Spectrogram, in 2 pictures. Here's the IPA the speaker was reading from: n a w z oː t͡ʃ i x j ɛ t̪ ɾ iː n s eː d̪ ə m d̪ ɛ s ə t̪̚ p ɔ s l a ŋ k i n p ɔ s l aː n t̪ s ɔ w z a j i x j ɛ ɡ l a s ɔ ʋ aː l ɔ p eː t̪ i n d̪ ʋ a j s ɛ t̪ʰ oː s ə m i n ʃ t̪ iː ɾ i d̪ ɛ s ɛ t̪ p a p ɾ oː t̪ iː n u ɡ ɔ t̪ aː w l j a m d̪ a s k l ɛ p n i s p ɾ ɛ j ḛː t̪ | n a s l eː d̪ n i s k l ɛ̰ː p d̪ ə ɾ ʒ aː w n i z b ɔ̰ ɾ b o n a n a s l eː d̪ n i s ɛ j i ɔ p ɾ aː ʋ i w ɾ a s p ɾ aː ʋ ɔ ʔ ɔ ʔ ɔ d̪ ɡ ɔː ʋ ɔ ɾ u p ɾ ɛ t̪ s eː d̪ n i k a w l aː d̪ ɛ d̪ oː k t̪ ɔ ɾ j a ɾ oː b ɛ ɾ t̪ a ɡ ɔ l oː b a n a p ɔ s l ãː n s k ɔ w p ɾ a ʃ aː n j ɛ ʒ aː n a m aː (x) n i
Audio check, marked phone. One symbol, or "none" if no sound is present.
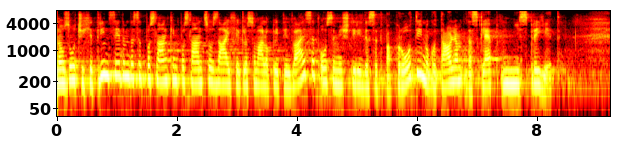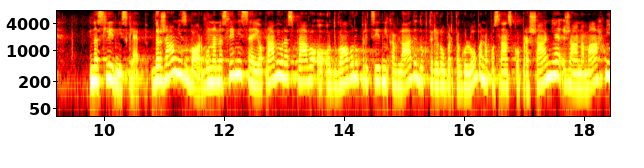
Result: x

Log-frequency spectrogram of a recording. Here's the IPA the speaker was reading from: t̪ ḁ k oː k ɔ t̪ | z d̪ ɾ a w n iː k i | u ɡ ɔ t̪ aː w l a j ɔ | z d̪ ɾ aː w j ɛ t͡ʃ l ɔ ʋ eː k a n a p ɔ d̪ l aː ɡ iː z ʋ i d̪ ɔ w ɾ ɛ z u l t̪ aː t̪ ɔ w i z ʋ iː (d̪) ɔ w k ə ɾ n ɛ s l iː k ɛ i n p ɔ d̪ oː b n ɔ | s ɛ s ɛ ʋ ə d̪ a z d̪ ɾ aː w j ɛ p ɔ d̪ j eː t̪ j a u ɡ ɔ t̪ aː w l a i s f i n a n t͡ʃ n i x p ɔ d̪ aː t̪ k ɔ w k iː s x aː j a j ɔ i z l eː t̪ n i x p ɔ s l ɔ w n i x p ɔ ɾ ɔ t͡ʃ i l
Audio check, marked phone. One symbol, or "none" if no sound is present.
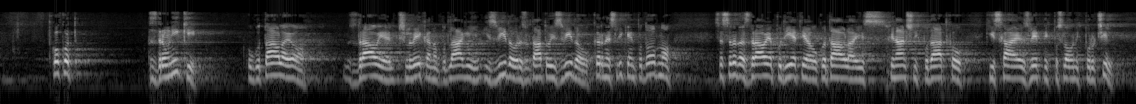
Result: d̪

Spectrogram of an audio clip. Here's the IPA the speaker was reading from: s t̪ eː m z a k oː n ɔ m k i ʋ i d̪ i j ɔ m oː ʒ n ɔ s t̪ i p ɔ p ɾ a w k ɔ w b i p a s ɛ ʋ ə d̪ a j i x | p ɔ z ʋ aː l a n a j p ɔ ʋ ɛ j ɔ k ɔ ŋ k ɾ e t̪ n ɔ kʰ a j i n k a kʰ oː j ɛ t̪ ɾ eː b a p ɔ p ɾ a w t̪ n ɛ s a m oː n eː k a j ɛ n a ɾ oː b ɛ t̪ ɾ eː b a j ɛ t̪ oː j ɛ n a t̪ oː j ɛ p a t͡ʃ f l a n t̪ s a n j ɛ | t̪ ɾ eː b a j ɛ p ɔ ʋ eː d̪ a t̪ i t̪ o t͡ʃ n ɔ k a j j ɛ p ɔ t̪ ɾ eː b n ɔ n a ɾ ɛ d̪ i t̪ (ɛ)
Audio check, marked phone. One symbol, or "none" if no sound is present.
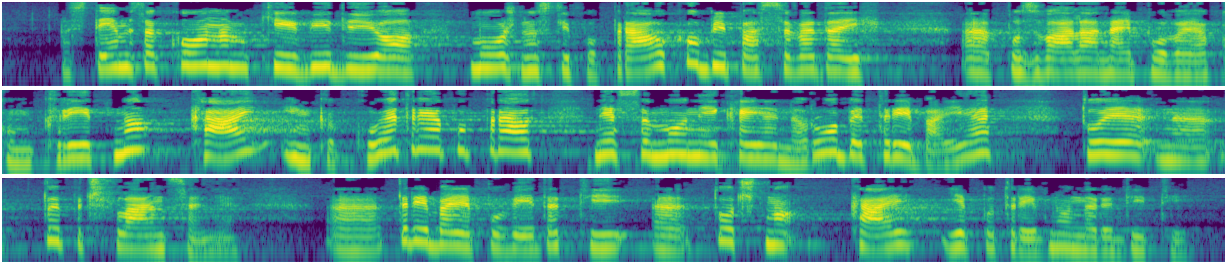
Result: i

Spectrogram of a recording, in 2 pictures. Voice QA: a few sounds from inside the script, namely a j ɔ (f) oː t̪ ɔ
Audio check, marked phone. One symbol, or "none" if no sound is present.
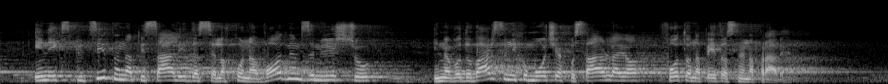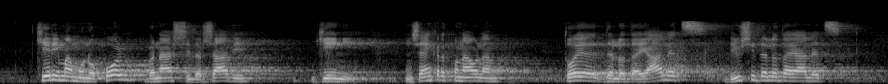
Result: f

